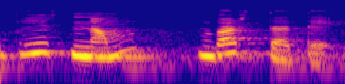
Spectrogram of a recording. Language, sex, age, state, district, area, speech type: Sanskrit, female, 18-30, Odisha, Cuttack, rural, spontaneous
